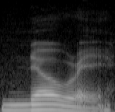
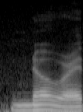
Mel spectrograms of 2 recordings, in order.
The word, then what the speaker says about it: Norway: Norway. Norway. The R will not be pronounced after a long vowel sound.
